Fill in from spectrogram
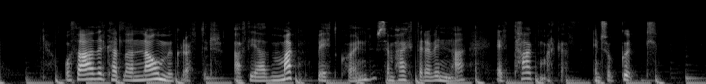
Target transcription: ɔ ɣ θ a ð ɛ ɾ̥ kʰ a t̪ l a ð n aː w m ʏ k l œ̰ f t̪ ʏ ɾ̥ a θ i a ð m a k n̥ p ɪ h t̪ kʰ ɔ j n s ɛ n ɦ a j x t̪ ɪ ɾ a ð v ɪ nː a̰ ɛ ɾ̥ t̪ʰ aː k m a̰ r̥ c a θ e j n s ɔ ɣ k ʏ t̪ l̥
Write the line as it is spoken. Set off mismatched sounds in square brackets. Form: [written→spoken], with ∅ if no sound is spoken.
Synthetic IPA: ɔ ɣ θ a ð ɛ ɾ̥ kʰ a t̪ l a ð n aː w m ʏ k [l→ɾ] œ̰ f t̪ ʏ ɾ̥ a θ i a ð m a k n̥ p ɪ h t̪ kʰ ɔ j n s ɛ [n→m] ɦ a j x t̪ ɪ ɾ a ð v ɪ nː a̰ ɛ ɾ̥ t̪ʰ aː k m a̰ r̥ [c→k] a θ e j n s ɔ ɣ k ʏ t̪ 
